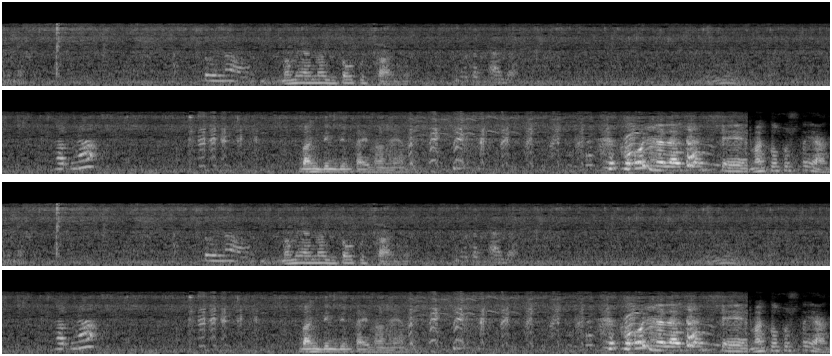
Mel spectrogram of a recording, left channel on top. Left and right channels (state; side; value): identical; both; correlation 1.00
